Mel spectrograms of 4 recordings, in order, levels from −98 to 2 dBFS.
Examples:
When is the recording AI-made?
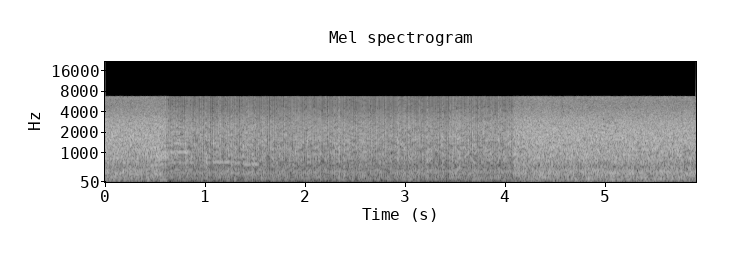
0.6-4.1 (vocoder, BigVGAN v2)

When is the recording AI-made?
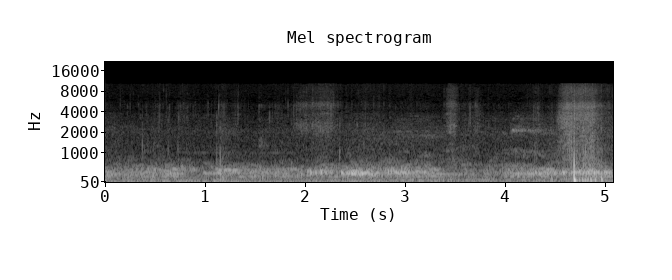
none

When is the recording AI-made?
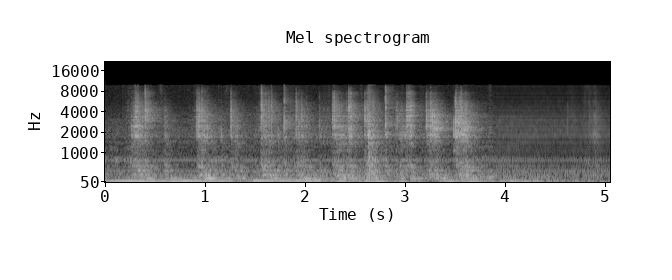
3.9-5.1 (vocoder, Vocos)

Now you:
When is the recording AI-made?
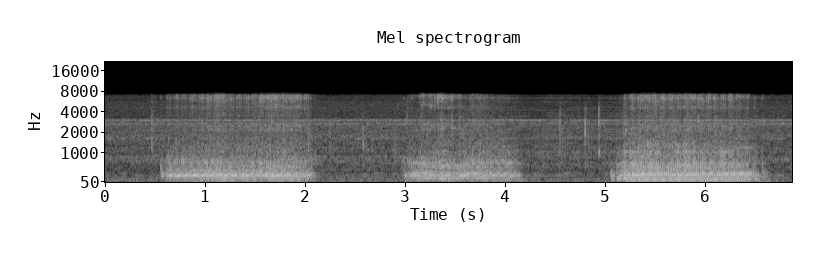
3.1-3.6 (codec, SNAC); 4.0-5.2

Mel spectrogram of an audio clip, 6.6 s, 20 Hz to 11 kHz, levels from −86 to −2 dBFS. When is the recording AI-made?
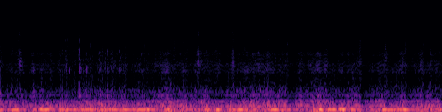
0.0-0.9 (vocoder, Vocos); 2.2-6.6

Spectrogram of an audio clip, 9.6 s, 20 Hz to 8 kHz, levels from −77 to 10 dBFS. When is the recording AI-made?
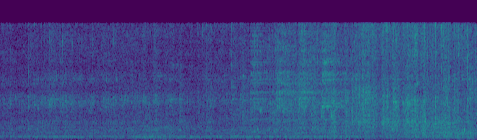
0.4-1.6 (vocoder, BigVGAN v2); 2.8-4.6; 5.3-8.1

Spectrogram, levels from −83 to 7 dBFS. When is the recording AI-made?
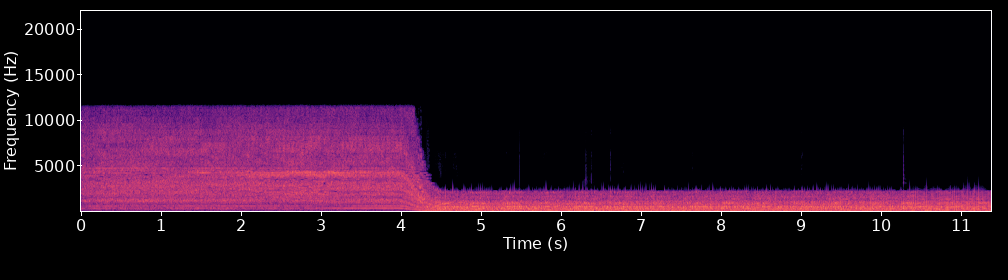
10.4-11.4 (vocoder, BigVGAN v2)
